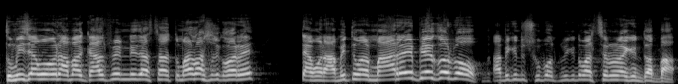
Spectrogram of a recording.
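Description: A man's voice: high voice, rapid-fire, fairly bright tone. A man playing a wailing, indignant jilted son. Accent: Bangladeshi colloquial Bengali. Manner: wailing, accusing and pleading.

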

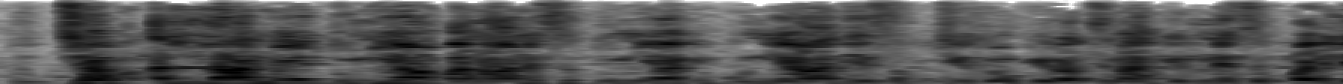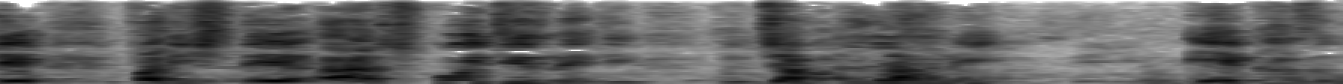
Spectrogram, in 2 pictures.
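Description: A man, a faith healer, preaching and admonishing a gathered crowd in a commanding, repetitive way. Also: sits high. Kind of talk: exorcism session and sermon to a crowd. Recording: roomy, distant mic with crowd behind.

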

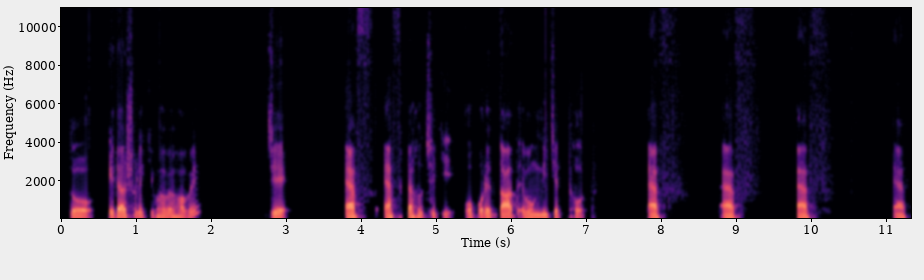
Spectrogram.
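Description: A man's voice: on the high side, warm tone, dry recording. A man with a Bangladeshi Bengali accent teaching English letter sounds, repeating each sound several times. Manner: slow, drills sounds by repeating them. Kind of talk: pronunciation lesson.

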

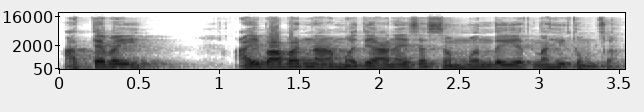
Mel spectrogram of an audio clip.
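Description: A man's voice: on the high side, lively intonation, fairly quick, voice pushed up, natural voice. A man reading the lines of a spirited young woman defending her sister. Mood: defiant. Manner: defiant, retorting.

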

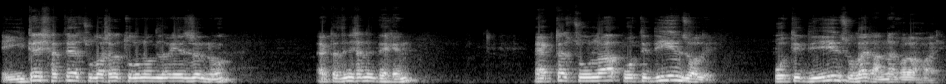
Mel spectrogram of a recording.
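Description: A man teaching a language class, explaining slowly and repeating each point, often checking with a quick "yes?". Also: on the high side, warm tone. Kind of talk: classroom-style lesson. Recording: echoey room, voice from a distance.

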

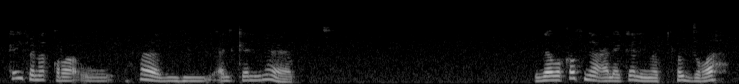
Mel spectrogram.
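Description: A primary school teacher giving a recorded lesson, speaking slowly and deliberately and stretching out the example words. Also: mid-range voice, mellow, slightly rough. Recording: dull lo-fi recording.

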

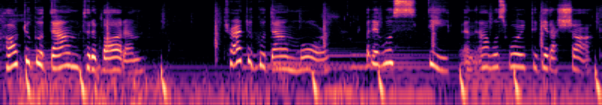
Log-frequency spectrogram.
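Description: Woman doing casual vlog voiceover, kinda high voice, music under it. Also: animated, unhurried. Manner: plain, informal, unpolished. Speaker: vlogger.

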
